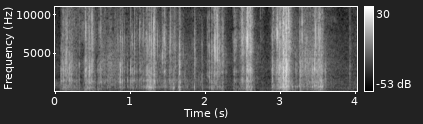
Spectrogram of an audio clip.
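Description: Clear plastic bag crinkling in irregular crackles, louder about a second in and again near three seconds, as a red silicone intake coupler is handled and pulled out of it.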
